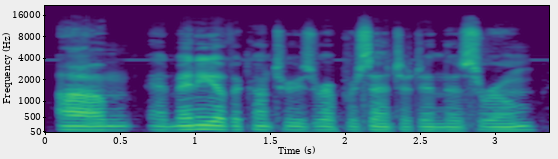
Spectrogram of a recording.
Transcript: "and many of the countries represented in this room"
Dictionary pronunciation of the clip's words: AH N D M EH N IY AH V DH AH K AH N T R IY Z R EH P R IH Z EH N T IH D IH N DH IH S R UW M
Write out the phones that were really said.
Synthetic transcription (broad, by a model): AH N M EH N IY AH V DH AH K AH N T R IY Z R EH P R IH Z EH N T IH D IH N DH IH S R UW M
